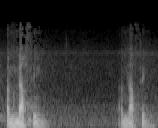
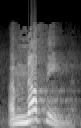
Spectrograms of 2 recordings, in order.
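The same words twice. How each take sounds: First: Low, hushed self-abasement; quiet, lowered confession; humble admission. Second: Raised, loud declaration of humility; loud, emphatic admission; emphatic self-abasement. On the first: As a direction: let it drop away softly. Same words repeated as humble admission. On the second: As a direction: punch it out high and loud. Undercutting the mock boast, emphatic. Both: Acted.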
